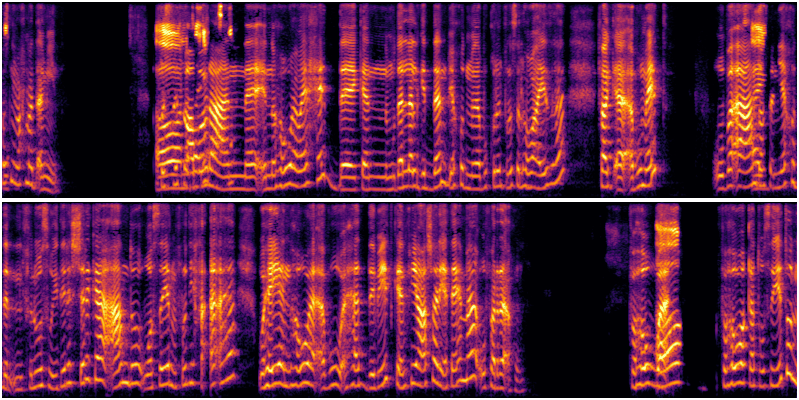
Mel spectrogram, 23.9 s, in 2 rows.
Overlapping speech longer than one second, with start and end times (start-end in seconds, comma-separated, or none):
2.4-3.7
